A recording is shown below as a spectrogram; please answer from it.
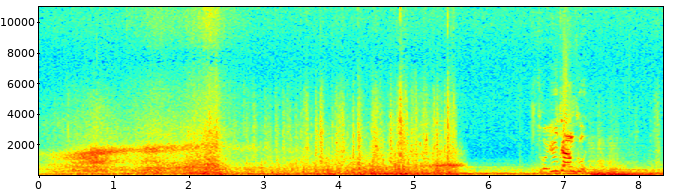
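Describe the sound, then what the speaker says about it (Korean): A southeast wind rises over a river battle scene in an animated Three Kingdoms story, a loud continuous rushing and rumbling gust with bursts of noise and voices throughout. "바람이 불고 있습니다. 남동풍입니다."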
